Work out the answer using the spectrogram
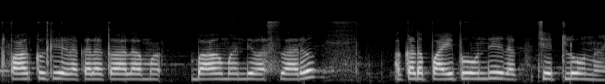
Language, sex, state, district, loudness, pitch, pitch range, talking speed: Telugu, male, Andhra Pradesh, Guntur, -17 LUFS, 255 Hz, 245-270 Hz, 120 wpm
